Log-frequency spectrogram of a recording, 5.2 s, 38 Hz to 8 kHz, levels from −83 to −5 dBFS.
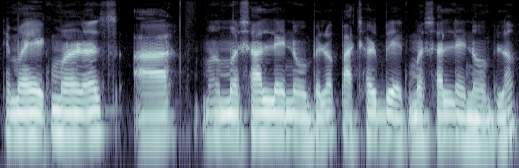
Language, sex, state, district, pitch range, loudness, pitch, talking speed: Gujarati, male, Gujarat, Valsad, 100-110 Hz, -18 LUFS, 105 Hz, 175 wpm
